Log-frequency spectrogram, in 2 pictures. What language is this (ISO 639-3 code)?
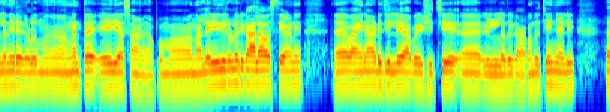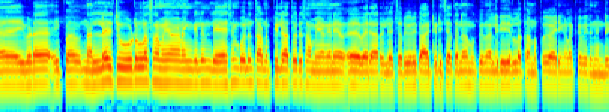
mal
